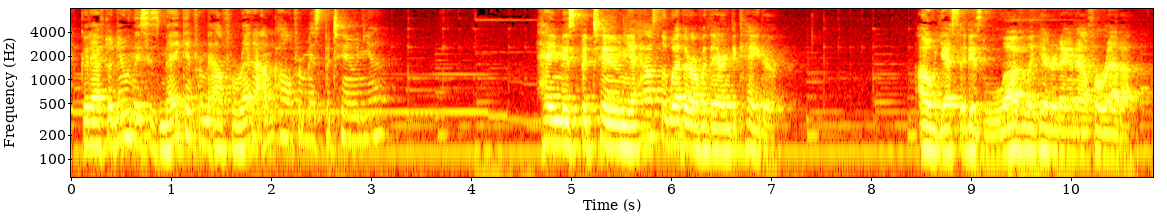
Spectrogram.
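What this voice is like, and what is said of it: Exaggerated fake Southern US accent. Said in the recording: “his whole demeanor suddenly changes ... this is the fakest Southern accent”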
